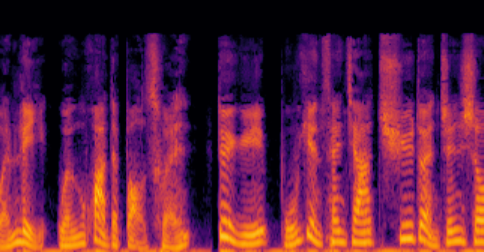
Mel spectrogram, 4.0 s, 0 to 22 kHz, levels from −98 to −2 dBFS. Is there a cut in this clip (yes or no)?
yes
